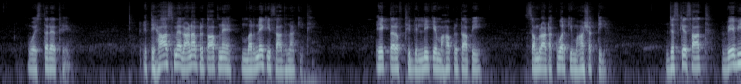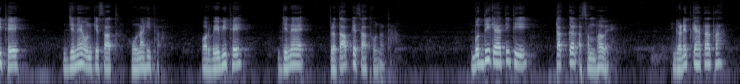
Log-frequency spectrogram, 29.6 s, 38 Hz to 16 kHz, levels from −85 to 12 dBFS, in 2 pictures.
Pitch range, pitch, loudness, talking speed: 110-145 Hz, 120 Hz, -22 LUFS, 110 wpm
